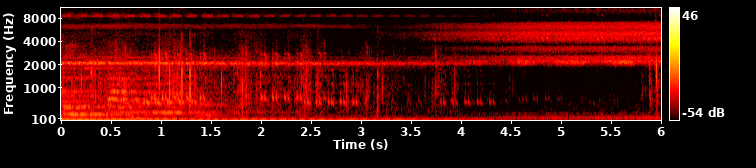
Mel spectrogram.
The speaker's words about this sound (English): Damn frogs! They're everywhere! Come on, come on, hop out of the way.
